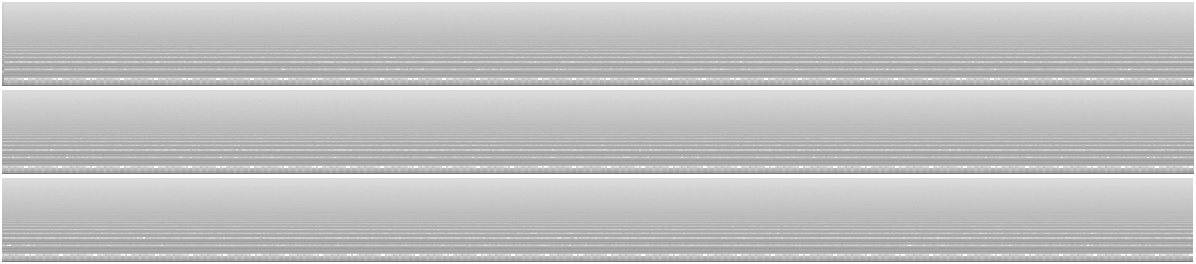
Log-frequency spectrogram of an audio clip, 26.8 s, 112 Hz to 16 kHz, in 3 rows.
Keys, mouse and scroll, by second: 4.2 click, 7.4 space, 8.1 click, 11.3-11.9 scroll down 1, 11.9-12.7 scroll up 1, 13.4 click, 16.0 click.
